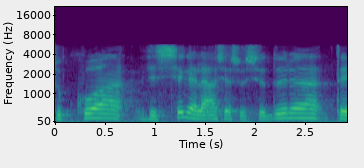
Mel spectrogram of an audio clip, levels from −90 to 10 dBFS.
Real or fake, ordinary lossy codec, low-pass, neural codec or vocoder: real; AAC, 32 kbps; 5.4 kHz; none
